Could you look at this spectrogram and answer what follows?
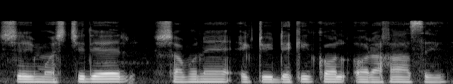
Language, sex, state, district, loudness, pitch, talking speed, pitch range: Bengali, male, Assam, Hailakandi, -16 LUFS, 115 Hz, 105 wpm, 115-125 Hz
